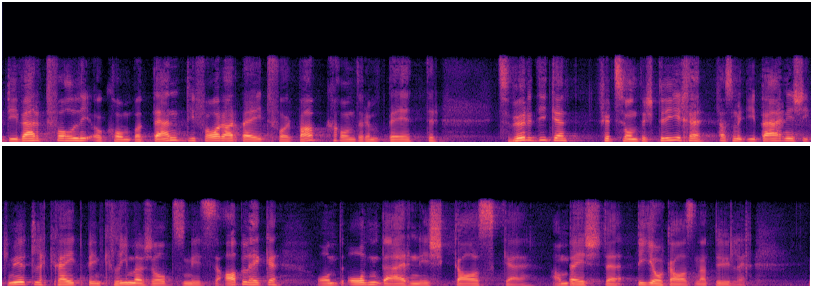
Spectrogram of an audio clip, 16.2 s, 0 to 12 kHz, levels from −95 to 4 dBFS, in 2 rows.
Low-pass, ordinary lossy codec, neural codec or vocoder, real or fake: 7.2 kHz; none; codec, 16 kHz, 0.8 kbps, ZipCodec; fake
